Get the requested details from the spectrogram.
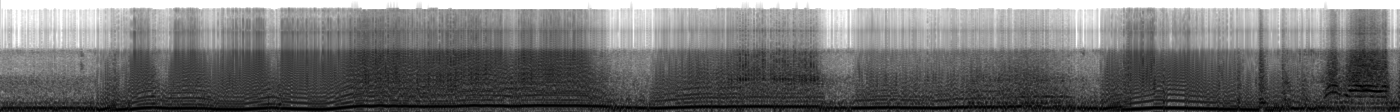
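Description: An off-road buggy engine revs loudly, rising and falling.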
